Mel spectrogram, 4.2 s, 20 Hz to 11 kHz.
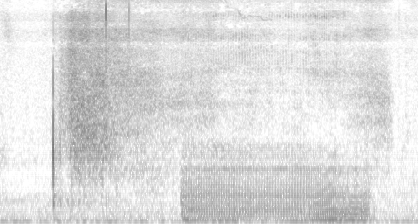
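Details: A male French Bulldog named Bro, 11 months old, gives a loud snore: a sharp click and brief airy hiss, then a steady, deep, rattling rumble of almost two seconds that fades into quiet.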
